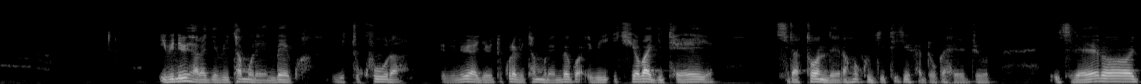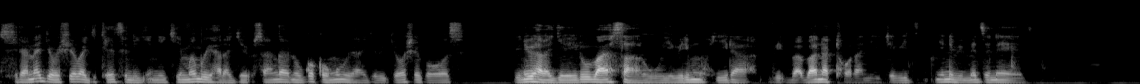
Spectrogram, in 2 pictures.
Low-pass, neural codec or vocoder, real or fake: 7.2 kHz; none; real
